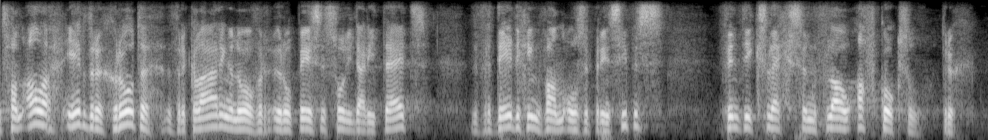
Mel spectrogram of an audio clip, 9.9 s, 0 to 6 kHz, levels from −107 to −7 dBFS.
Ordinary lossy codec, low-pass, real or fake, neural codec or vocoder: Opus, 24 kbps; 5.4 kHz; real; none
